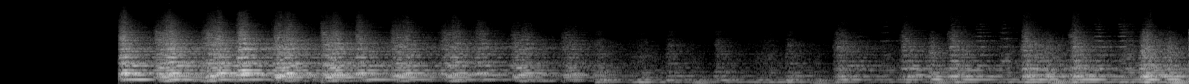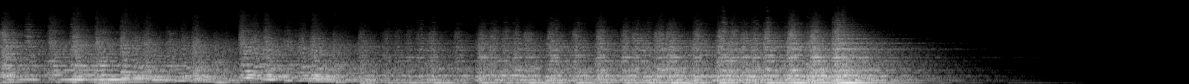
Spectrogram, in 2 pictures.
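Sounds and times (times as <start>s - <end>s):
fast spiccato string lines: 1.2s - 21.6s.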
